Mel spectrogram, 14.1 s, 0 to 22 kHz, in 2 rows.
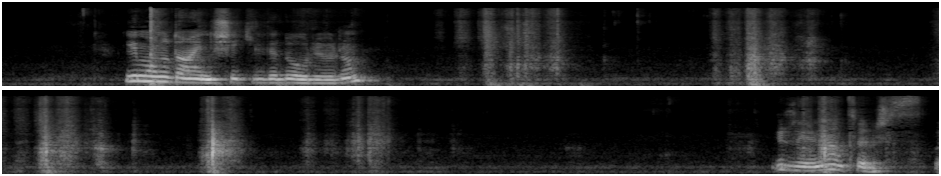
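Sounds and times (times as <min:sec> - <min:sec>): knife chopping lemon: 0:05.3 - 0:06.1, 0:07.0 - 0:10.0.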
